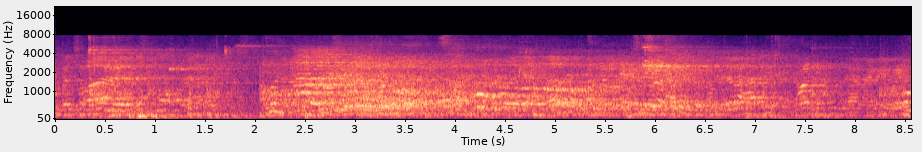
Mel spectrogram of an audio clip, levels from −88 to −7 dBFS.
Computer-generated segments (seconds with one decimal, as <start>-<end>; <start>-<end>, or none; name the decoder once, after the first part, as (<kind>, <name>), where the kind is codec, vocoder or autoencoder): 0.0-3.1 (vocoder, BigVGAN v2); 3.6-6.8; 7.6-8.6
